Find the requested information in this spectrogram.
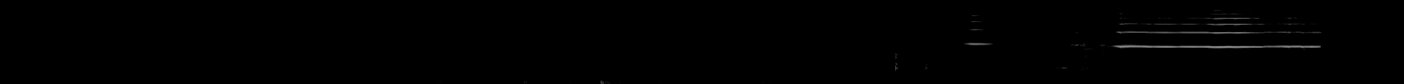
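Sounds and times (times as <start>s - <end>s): metal door hinge squeaking: 10.7s - 13.2s.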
